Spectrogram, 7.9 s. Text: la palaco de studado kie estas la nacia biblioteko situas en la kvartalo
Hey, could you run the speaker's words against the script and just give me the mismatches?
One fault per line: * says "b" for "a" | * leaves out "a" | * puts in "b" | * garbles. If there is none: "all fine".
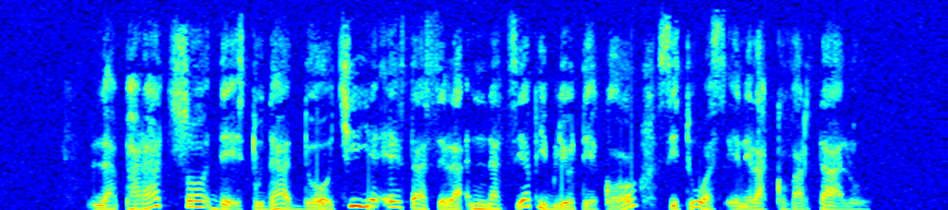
all fine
